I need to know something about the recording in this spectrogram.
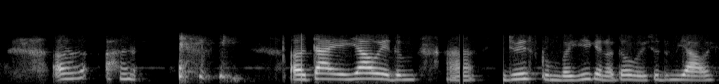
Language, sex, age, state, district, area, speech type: Manipuri, female, 18-30, Manipur, Kangpokpi, urban, conversation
